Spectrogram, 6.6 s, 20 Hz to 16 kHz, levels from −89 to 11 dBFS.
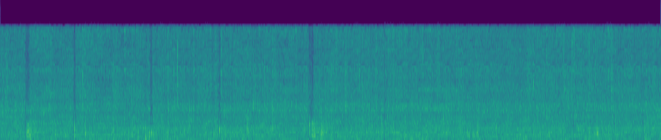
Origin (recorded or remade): remade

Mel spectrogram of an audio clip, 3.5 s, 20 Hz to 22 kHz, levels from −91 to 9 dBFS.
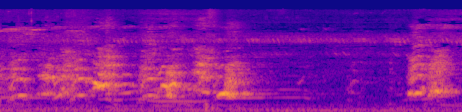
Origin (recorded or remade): recorded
